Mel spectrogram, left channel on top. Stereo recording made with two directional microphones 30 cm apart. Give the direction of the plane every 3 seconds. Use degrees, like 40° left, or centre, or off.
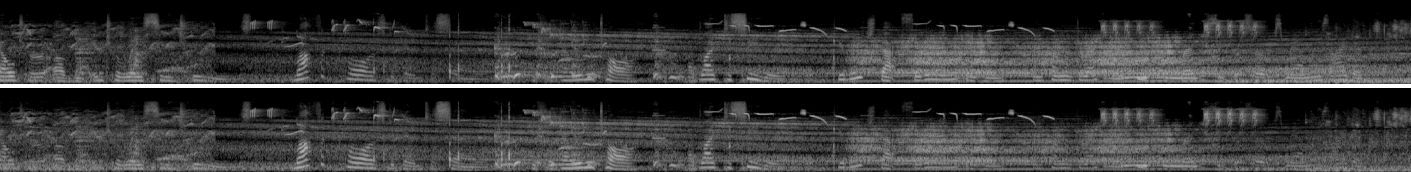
50° right, 40° right, 10° right, 20° left, 50° left.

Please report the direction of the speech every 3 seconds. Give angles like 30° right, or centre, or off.
10° left, 40° right, centre, 40° left, 40° left.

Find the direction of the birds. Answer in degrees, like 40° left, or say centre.
30° right.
